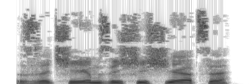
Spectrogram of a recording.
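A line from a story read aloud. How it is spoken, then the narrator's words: Growl. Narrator (Russian): прорычал он моим ртом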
